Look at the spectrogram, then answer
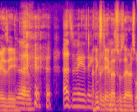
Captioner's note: laughs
